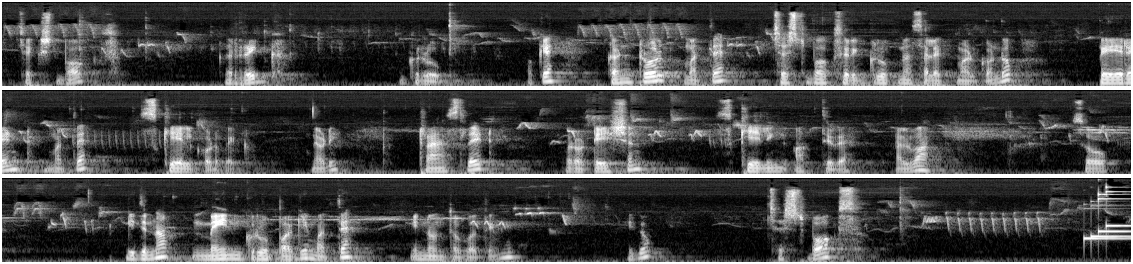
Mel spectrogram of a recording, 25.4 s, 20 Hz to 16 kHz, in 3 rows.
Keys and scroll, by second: 0.5-3.5 typing, 11.0 w, 11.6 ctrl+z, 12.1 e, 12.9 ctrl+z, 13.3 r, 14.6 ctrl+z, 19.8 ctrl+g, 21.3 ctrl+v, 23.6 BackSpace, 24.9-25.4 typing.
